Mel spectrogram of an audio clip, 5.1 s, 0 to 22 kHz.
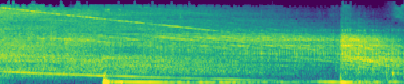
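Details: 2009 Metabo WHR 115 4.5-inch angle grinder after fitting a new lead and reusing the old plug: it spins up with a clean, even whine and winds down smoothly, with no rattle or grinding; running healthy.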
